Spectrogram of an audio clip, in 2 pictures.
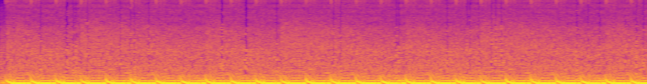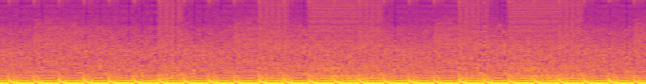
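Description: Speedcore track: a heavy, distorted kick drum comes in right at the start and pounds at a very fast, even rate under harsh, noisy distorted layers. The top end shifts in sections in the second half.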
